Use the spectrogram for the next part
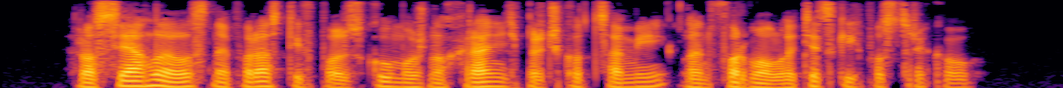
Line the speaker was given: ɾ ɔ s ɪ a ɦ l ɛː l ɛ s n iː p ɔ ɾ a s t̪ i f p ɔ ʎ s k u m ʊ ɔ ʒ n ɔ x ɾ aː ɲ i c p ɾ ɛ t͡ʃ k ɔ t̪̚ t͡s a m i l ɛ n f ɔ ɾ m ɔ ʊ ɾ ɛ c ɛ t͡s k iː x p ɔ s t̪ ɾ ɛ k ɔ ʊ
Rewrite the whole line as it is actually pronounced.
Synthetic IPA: ɾ ɔ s ɪ a ɦ l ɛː l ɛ s n ɛː p ɔ ɾ a s t̪ i f p ɔ ʎ s k u m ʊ ɔ ʒ n ɔ x ɾ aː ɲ i c p ɾ ɛ t͡ʃ k ɔ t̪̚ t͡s a m i l ɛ n f ɔ ɾ m ɔ ʊ l ɛ c ɛ t͡s k iː x p ɔ s t̪ ɾ ɛ k ɔ ʊ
